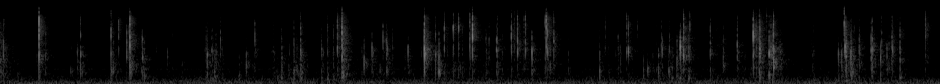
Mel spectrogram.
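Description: A filled yellow plastic ginger candy bag is crinkled and squeezed along its top edge with long nails and fingertips. It gives a steady run of quiet, bright, crisp crackles and snaps that die away almost instantly, with little low end.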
